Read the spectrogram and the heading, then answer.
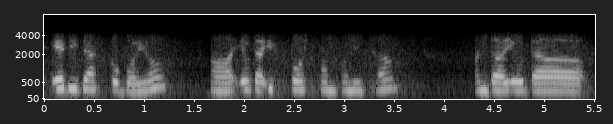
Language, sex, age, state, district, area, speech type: Nepali, female, 18-30, West Bengal, Darjeeling, rural, conversation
